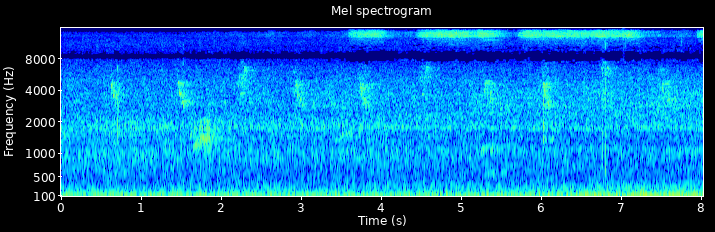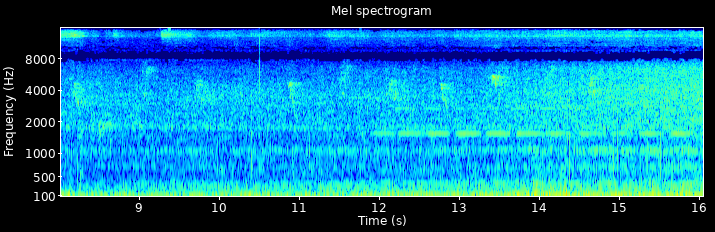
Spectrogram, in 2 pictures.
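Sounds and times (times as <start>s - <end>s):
diesel train rumble: 0.0s - 16.0s
birds chirping: 0.5s - 16.0s.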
